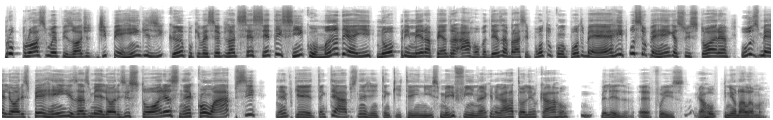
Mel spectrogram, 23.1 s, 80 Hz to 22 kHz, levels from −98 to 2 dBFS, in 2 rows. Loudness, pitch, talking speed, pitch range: -19 LUFS, 215 Hz, 170 wpm, 180-255 Hz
